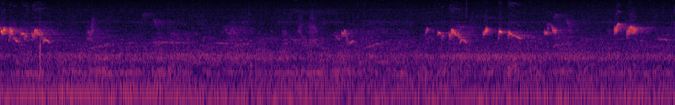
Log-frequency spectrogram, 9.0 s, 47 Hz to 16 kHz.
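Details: Decoy red-whiskered bulbul at a trapping session on 10 October 2019, singing competitively: bright warbling phrases, a burst at the start, then a run of quick repeated motifs after a pause, over a steady background hiss.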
